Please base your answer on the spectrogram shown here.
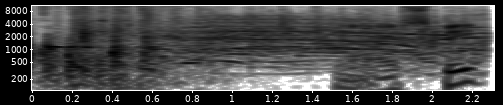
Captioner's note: crowd cheers and applauds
